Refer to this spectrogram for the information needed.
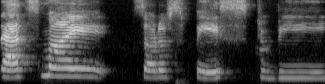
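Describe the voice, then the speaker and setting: Speaking at a very slow pace with an Indian accent, a woman uses a high voice with ordinary pitch variation. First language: Hindi. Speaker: writer. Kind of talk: panel discussion.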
